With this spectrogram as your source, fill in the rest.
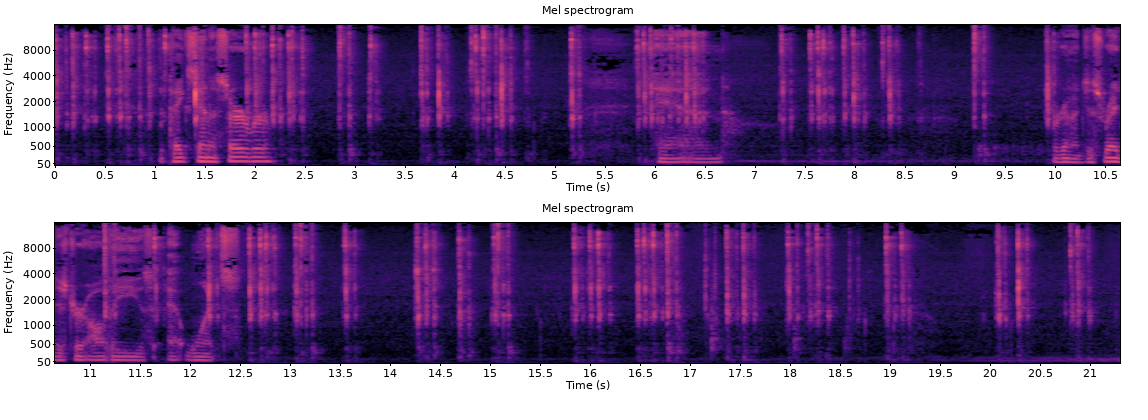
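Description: A computer keyboard clicks with quick typing.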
